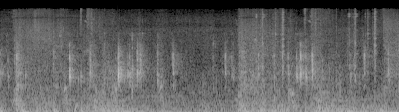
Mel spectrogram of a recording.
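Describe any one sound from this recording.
A pickaxe knocks against walls.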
